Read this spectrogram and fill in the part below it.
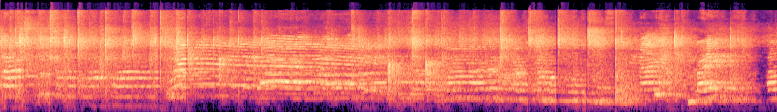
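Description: Students in a classroom clap for a student group, sharp hand claps scattered beneath loud overlapping children's voices for several seconds.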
